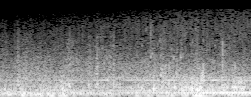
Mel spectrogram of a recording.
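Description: Rain pours steadily into a waiting room where doctors deliver news of a terminal cancer diagnosis, a continuous rush of splashing water over a low rumbling hum, with no voices.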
